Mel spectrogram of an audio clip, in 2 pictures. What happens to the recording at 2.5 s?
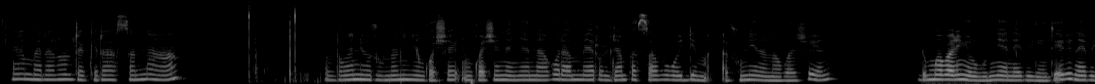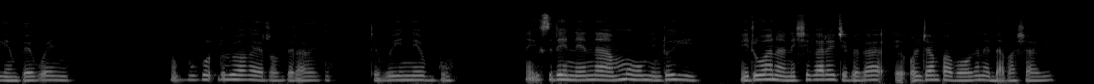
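Nothing goes wrong at 2.5 s; the speech continues intact through that moment, with no dropout, click or distortion.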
